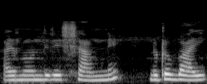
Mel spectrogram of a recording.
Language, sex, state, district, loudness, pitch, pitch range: Bengali, female, West Bengal, Malda, -17 LUFS, 215 Hz, 205-225 Hz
